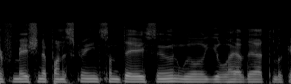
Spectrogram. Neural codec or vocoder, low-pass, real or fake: none; 7.2 kHz; real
